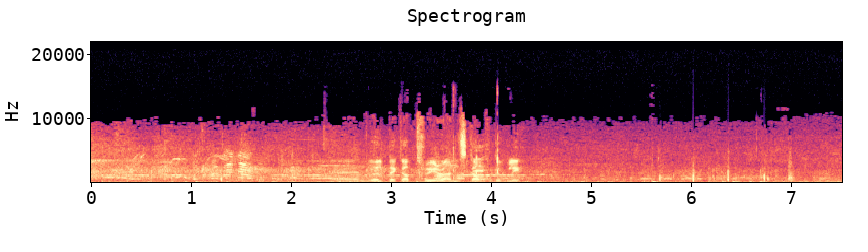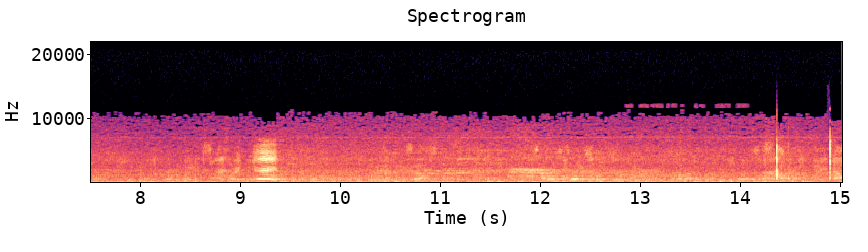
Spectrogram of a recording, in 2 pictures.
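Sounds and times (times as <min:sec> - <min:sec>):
scattered clapping: 0:00.0 - 0:04.3, 0:14.3 - 0:15.0
crowd murmur: 0:00.0 - 0:15.0.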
